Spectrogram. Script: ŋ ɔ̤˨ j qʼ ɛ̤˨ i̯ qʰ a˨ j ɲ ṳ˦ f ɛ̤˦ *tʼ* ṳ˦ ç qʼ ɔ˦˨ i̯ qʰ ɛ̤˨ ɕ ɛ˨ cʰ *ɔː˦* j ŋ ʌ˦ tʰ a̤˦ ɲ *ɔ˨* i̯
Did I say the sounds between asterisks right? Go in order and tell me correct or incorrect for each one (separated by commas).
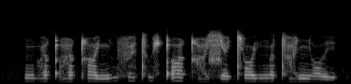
incorrect, incorrect, correct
